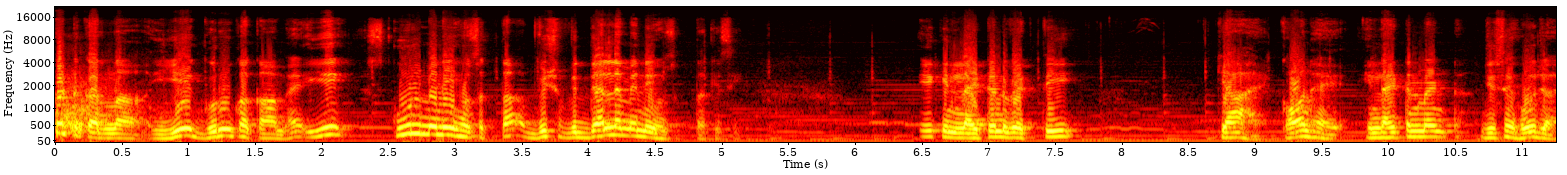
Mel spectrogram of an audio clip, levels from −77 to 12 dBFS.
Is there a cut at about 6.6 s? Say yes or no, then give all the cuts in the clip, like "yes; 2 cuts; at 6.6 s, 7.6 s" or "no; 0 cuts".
yes; 1 cut; at 6.6 s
